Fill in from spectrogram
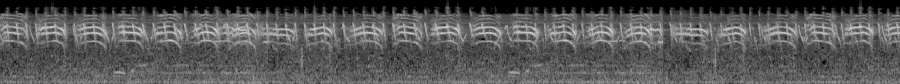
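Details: Bar-winged prinia song combined with another bird's calls as a training recording for songbirds; continuous rapid high-pitched curved chirps in tight runs, loud and evenly paced with brief dips.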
